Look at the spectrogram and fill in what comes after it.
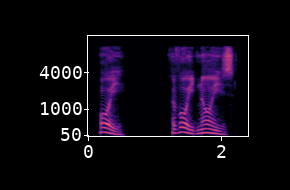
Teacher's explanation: In GB, Oi is a diff thong that moves from a rounded back position to an unrounded near front position with a slight closing of the jaw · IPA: /ɔɪ/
